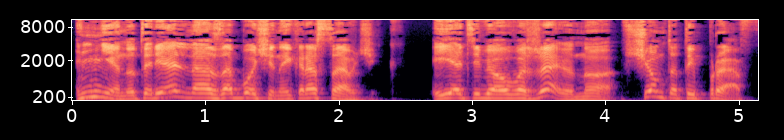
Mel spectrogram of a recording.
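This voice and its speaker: A man's voice: a little high, lively intonation, normal speed, a bit bright, voice pushed up. A man doing a rowdy drunk young joker. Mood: boastful. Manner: slurred boastful toasting.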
